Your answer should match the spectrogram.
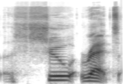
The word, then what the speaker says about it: Charette: all right robert says my last name is pronounced shuret okay charette did i get it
